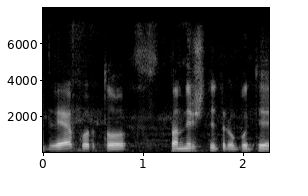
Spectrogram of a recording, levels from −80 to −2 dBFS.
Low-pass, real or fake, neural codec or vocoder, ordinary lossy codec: 7.2 kHz; fake; codec, 24 kHz, 3.1 kbps, DualCodec; AAC, 48 kbps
